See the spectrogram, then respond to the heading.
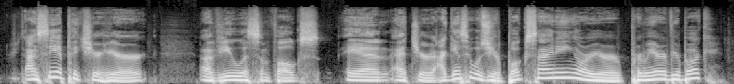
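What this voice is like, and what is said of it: Voice in bad shape today. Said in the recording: “my voice is so bad today”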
